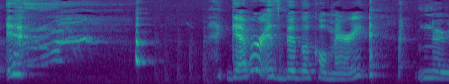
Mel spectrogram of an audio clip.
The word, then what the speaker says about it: Geber: Geber is biblical Mary. No, not the other. The way that it's spelled is G-E-B-E-R, but the phonetical pronunciation is G-E-H-B-E-R, Geber, okay?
